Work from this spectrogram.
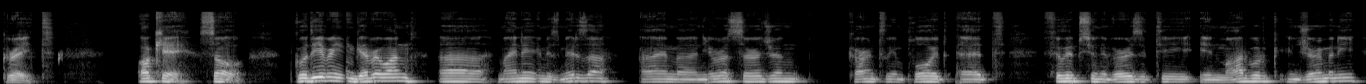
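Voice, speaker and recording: Man lecturing, warm dark voice. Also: mid-range voice. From Bosnia. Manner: measured, formal, with frequent "uh" pauses. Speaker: neurosurgeon giving a guest lecture. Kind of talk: academic presentation. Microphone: video call.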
